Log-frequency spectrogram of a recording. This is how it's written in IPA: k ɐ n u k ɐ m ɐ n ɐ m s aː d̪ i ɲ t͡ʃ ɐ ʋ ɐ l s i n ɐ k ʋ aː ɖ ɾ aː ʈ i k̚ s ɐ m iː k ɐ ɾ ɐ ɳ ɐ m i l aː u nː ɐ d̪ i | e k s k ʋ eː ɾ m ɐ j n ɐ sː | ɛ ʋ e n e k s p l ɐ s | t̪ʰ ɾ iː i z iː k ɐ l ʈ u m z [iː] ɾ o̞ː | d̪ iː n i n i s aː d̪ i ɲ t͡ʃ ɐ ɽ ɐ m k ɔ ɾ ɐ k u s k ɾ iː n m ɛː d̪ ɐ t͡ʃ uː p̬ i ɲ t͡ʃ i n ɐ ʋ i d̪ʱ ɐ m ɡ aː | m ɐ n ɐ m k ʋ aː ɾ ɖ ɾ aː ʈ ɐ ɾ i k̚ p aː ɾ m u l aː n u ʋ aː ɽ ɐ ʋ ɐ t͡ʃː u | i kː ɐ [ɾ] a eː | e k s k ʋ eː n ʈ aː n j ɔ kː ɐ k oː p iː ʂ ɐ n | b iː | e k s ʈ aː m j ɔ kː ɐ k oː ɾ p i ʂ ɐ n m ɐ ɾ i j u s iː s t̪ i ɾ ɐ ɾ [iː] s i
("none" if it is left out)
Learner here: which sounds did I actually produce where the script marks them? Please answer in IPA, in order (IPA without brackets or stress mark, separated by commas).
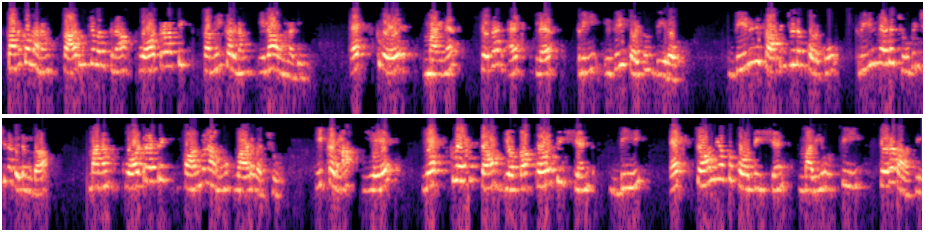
iː, ɽ, aː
